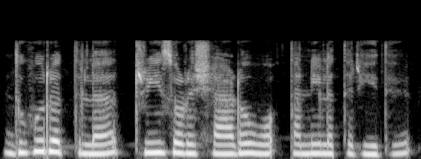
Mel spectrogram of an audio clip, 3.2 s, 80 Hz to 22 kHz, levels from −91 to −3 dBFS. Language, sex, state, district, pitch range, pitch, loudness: Tamil, female, Tamil Nadu, Nilgiris, 220-245 Hz, 230 Hz, -14 LUFS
